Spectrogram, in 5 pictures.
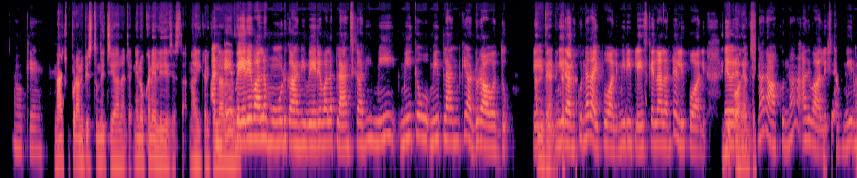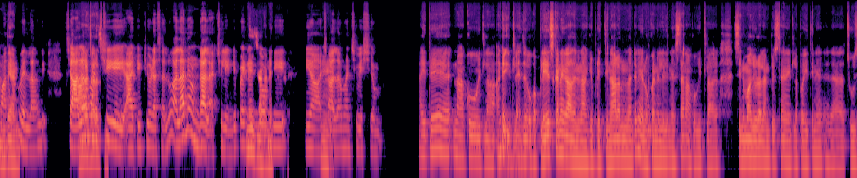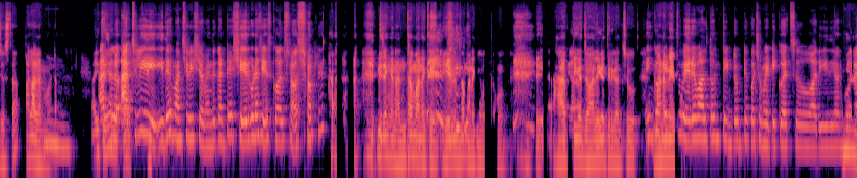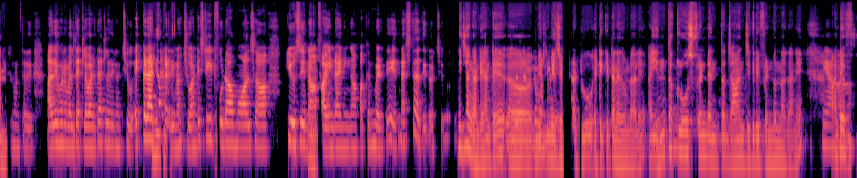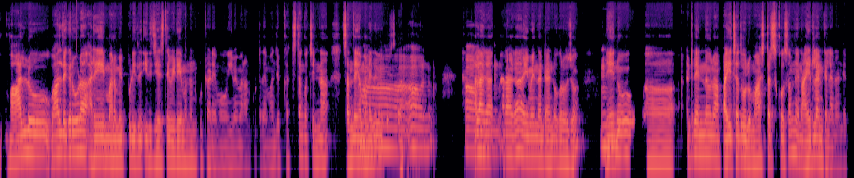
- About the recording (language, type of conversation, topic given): Telugu, podcast, మీరు ఒంటరిగా వెళ్లి చూసి మరచిపోలేని దృశ్యం గురించి చెప్పగలరా?
- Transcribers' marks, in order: other background noise; in English: "మూడ్"; in English: "ప్లాన్స్"; in English: "ప్లాన్‌కి"; in English: "ప్లేస్‌కెళ్ళాలి"; in English: "సింపుల్"; in English: "యాటిట్యూడ్"; in English: "యాక్చువల్లీ. ఇండిపెండెంట్‌గా"; in English: "యాహ్!"; in English: "ప్లేస్"; tapping; in English: "యాక్చువల్లీ"; in English: "షేర్"; laughing while speaking: "గూడా చేసుకోవాల్సిన అవసరం లేదు"; chuckle; chuckle; in English: "హ్యాపీగా జాలీగా"; in English: "ఎటిక్వెట్స్"; in English: "ఓవర్ యాక్షన్"; in English: "స్ట్రీట్"; in English: "ఫైన్"; in English: "ఎటికెట్"; in English: "క్లోజ్ ఫ్రెండ్"; in English: "జాన్ జిగిరి ఫ్రెండ్"; drawn out: "ఆ!"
